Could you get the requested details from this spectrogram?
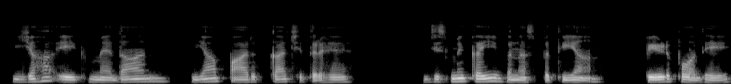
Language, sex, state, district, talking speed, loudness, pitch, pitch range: Hindi, male, Uttarakhand, Uttarkashi, 115 wpm, -22 LUFS, 115 Hz, 105-130 Hz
